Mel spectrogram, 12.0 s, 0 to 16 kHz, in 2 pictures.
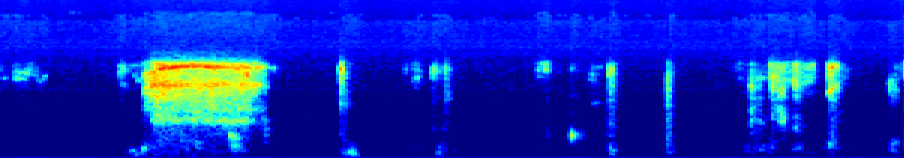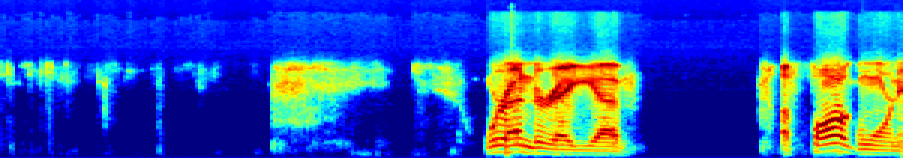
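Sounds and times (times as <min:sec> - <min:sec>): man breathing noisily: 0:00.9 - 0:01.9, 0:07.8 - 0:09.2.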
